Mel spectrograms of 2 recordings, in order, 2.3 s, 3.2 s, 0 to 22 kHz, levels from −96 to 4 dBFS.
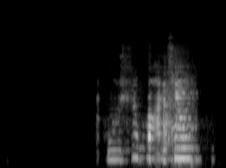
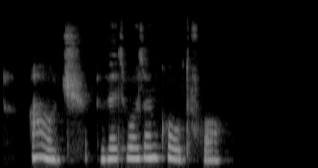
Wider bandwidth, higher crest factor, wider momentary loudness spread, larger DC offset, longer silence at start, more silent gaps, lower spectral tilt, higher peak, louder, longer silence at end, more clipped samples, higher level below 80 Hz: second, 7 kHz vs 12.5 kHz; first, 26 dB vs 18 dB; first, 19 LU vs 9 LU; neither; first, 1.05 s vs 0.05 s; neither; first, -6.5 dB/octave vs -4 dB/octave; first, -6 dBFS vs -26 dBFS; first, -28 LUFS vs -43 LUFS; second, 0.25 s vs 1 s; neither; first, -84 dBFS vs -90 dBFS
